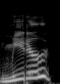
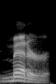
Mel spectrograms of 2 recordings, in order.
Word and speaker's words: Meador: our listeners out there it is matter I think it's easiest to think matter is better better is better and matter also rhymes with cheddar this just in now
